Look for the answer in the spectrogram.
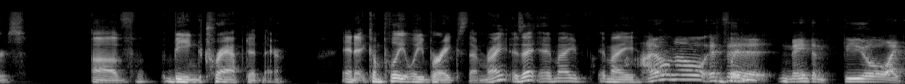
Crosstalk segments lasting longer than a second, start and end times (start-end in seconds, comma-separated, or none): none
